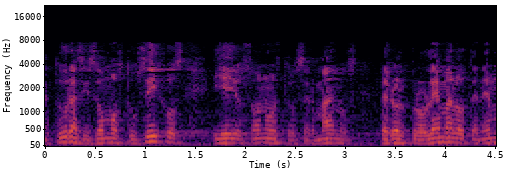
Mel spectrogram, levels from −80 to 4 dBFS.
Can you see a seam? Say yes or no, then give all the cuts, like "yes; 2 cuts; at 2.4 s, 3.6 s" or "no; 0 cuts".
no; 0 cuts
